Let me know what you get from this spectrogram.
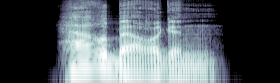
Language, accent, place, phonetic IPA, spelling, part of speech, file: German, Germany, Berlin, [ˈhɛʁbɛʁɡn̩], Herbergen, noun, De-Herbergen.ogg
- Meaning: plural of Herberge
